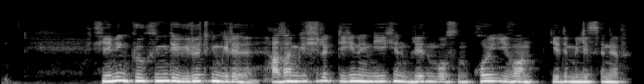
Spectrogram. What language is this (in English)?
Kazakh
